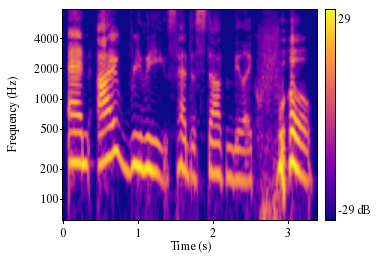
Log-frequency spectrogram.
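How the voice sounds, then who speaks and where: A woman hosting a podcast, chatting casually and recapping a story in an informal, expressive, sweary way. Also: mid-range voice, unhurried, dry recording, clean studio sound. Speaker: podcast host. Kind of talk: casual chat, recapping a TV episode.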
